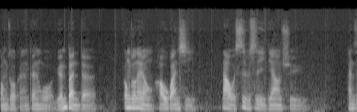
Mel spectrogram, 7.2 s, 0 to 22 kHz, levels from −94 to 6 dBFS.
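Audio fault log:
2.07–2.27 s, 4.07–4.19 s, 6.23–6.47 s and 6.71–6.91 s: comfort noise in place of the background. The real room background, about 30 dB below the speech, turns into a smooth, featureless hiss at nearly the same level. The sender likely stopped transmitting during pauses, as Opus DTX does, so the receiver filled them with synthetic noise.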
